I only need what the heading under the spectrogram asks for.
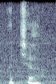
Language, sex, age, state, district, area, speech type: Urdu, male, 60+, Bihar, Gaya, rural, spontaneous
